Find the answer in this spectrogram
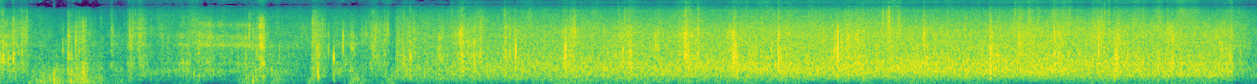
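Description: Footsteps on a dirt and gravel trail, uneven and irregular, with a steady rushing noise that builds from about four seconds in.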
